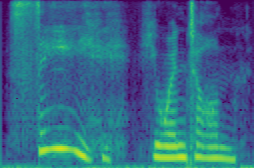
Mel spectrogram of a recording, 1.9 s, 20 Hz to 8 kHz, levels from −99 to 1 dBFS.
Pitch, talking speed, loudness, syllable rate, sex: 245 Hz, 125 wpm, -15 LUFS, 2.3 syllables/s, female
